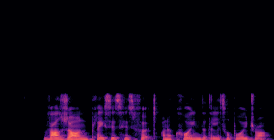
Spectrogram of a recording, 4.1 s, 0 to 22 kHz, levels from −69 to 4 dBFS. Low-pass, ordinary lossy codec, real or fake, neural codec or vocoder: 7.2 kHz; none; real; none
